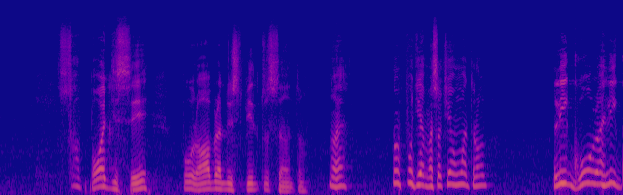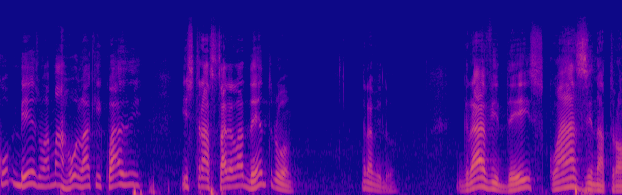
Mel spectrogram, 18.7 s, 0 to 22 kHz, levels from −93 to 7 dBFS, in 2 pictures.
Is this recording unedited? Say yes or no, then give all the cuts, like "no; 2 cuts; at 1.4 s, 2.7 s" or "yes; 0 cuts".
yes; 0 cuts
